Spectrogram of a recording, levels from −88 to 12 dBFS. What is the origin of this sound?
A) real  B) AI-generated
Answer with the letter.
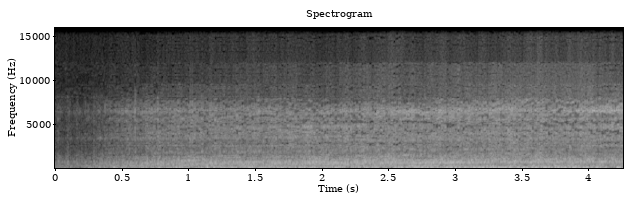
A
